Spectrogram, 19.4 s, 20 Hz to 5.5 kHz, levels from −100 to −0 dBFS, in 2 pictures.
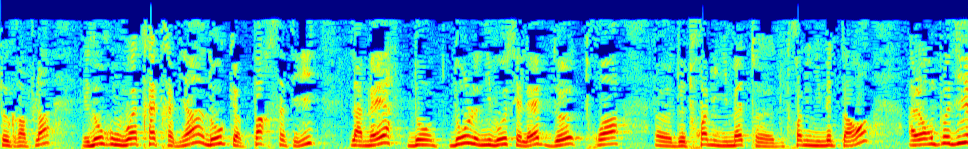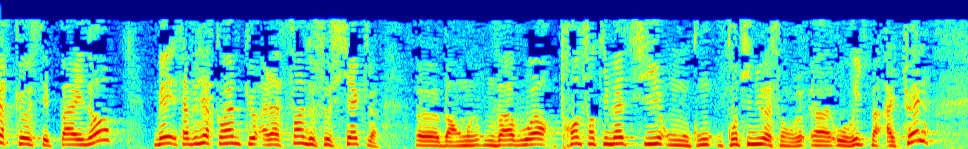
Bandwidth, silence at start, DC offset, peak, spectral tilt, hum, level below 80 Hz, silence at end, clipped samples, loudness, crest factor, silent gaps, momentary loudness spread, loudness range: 5 kHz; 0 s; under 0.1%; 0 dBFS; -10.5 dB/octave; none; -48 dBFS; 0 s; under 0.1%; -13 LUFS; 12 dB; none; 7 LU; 2 LU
